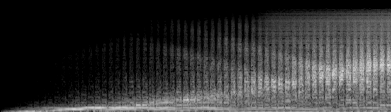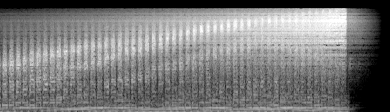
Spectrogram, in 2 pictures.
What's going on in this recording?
Futuristic Suspense
Futuristic sounding build up with lots of distortion and then quiet.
